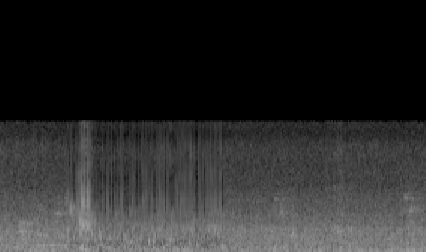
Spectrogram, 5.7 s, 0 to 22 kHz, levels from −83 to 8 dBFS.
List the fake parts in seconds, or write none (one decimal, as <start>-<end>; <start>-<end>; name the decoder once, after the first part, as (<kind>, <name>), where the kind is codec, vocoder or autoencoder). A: 0.9-3.0 (vocoder, BigVGAN v2)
